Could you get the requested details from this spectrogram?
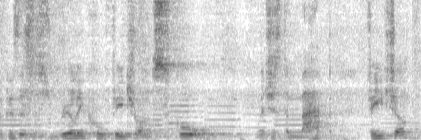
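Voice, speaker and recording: Music plays in the background as a man in an Australian accent talks at a medium pitch and a moderate pace. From Western Australia. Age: young. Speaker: violinist. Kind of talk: casual talk to camera.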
